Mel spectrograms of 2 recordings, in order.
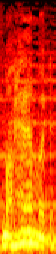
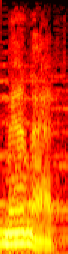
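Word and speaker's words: מחמד: after the H according to Ben yehuda's Hebrew English dictionary it is correctly pronounced as Muhammad not mammad so how we're going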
